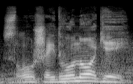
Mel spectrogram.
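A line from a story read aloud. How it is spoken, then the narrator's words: Growl. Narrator (Russian): прорычал он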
